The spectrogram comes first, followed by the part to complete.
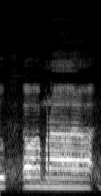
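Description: A man's voice drawing out one long hesitation sound, a flat, steady 'uhhh' held for over a second between words.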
